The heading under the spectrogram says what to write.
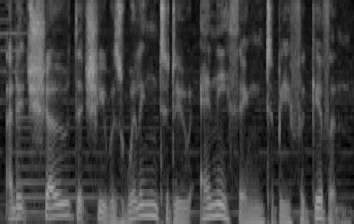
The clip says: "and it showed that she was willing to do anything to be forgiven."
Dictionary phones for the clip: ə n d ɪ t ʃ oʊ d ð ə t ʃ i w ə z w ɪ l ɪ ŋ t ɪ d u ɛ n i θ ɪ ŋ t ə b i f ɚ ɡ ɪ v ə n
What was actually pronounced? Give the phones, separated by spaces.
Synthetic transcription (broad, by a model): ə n ɪ t ʃ oʊ d ð ə t ʃ i w ə z w ɪ l ɪ ŋ t ɪ d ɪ ɛ n i θ ɪ ŋ t ə b i f ɚ ɡ ɪ v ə n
